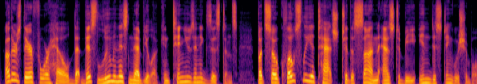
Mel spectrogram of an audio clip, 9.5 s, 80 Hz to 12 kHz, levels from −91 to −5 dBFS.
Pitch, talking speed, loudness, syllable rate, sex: 145 Hz, 130 wpm, -21 LUFS, 4.8 syllables/s, male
